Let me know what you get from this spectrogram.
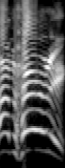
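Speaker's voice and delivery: loud shout. Leading a congregation to say it louder: shouting. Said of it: "Come on, shout".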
